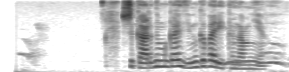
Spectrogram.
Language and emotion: Russian, positive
